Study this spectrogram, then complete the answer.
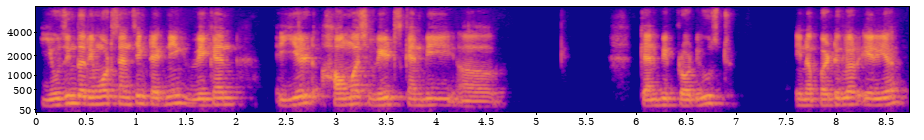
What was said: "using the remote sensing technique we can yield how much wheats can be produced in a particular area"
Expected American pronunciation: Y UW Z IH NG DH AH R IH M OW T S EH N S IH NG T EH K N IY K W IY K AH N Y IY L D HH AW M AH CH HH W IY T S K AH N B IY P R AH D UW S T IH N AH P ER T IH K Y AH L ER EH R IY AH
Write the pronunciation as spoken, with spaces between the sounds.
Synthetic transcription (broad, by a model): Y UW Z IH NG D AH R IH M OW T S EH N S IH NG T EH K N IY K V IY K AH N Y IY L D HH AW M AH CH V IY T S K AH N B IY P R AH D UW S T IH N AH P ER T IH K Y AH L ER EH R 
